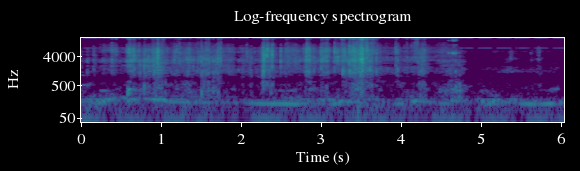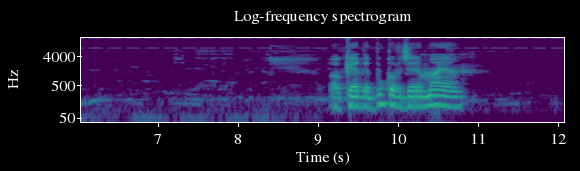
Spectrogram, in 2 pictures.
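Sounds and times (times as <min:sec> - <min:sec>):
paper pages rustling: 0:00.0 - 0:04.8.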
